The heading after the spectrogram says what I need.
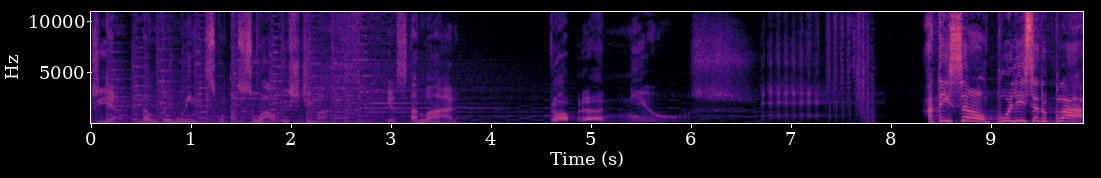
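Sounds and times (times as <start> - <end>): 
speech: 0.0 - 3.8, 4.6 - 6.2, 8.4 - 9.9
goat bleating: 6.3 - 7.6.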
